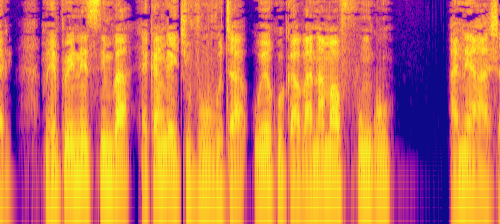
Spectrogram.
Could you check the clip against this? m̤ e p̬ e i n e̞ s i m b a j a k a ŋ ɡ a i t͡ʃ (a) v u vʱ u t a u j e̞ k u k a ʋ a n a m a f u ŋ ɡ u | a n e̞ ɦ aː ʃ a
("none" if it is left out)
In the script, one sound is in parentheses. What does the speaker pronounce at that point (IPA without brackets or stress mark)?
i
